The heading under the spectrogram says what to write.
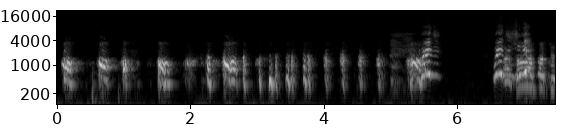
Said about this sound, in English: Have you genuinely got some grass you're playing? Because I talked over that. Have you still got any left on the reed?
